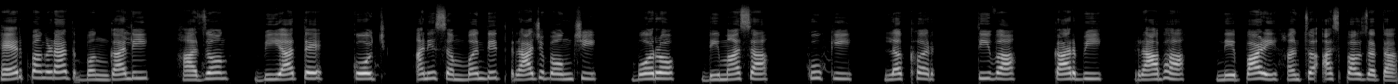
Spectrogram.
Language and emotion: Goan Konkani, neutral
